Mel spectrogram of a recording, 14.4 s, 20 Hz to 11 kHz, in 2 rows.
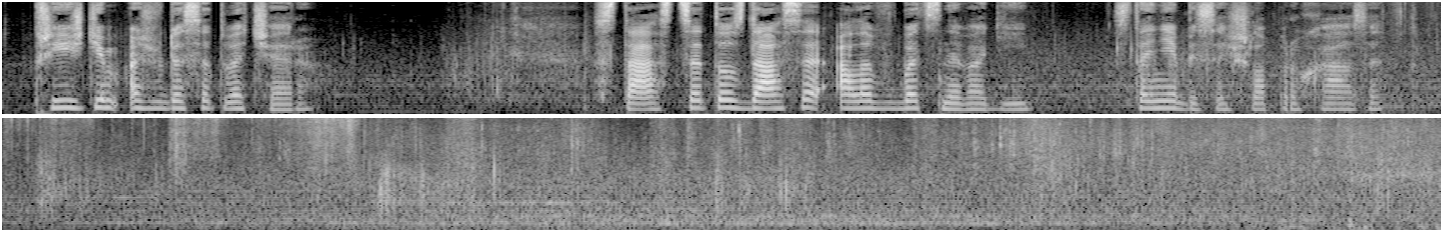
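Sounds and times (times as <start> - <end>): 
speech: 0.2 - 1.7, 3.0 - 7.2
footsteps crunching walking uphill: 1.6 - 3.2, 6.2 - 14.3
two women breathing hard walking uphill among trees at night: 2.4 - 3.0
outdoor wind noise: 6.9 - 14.3.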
